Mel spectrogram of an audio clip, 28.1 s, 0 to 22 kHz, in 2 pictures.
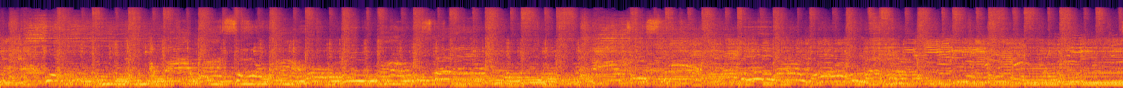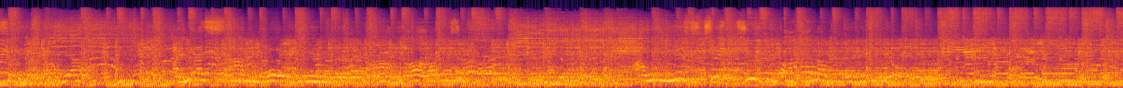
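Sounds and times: man singing: 0.0 - 6.6, 7.2 - 25.7
blues-rock band playing: 0.0 - 28.0
drum kit: 0.0 - 28.0
electric bass: 0.0 - 28.0
electric guitar: 0.0 - 28.0.

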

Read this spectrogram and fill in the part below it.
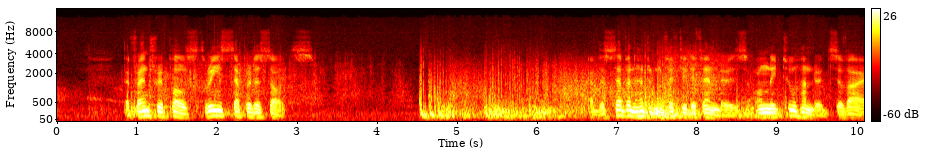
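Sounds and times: battle noise: 0.0 - 9.9
artillery shell explosion: 0.5 - 10.0.

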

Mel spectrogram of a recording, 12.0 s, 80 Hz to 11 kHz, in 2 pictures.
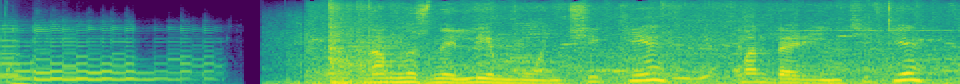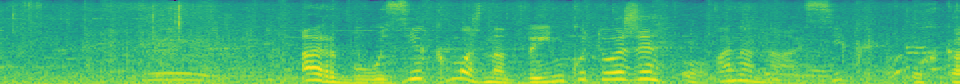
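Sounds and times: supermarket background noise: 2.0 - 12.0.

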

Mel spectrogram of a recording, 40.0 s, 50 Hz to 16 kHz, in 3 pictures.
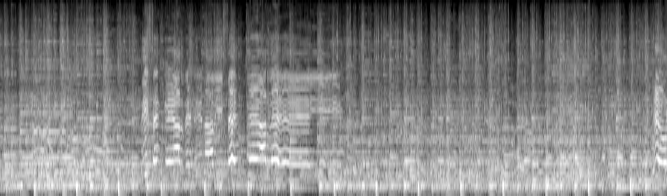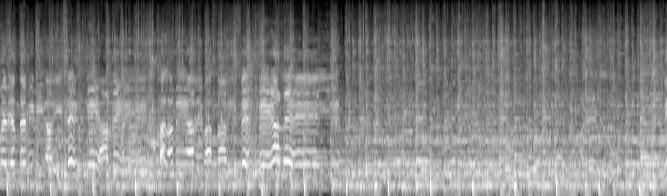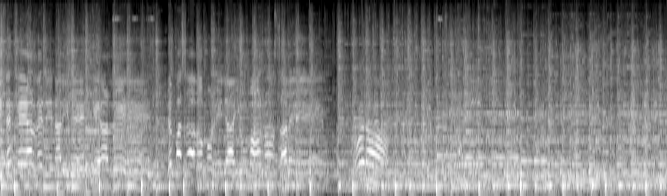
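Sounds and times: guitars strumming: 0.0 - 40.0
plucked lutes playing melody: 0.0 - 40.0.

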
